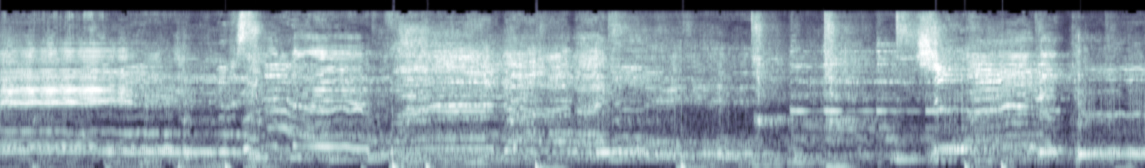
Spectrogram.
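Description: Gospel worship song: voices singing long held notes over a band, with drum beats underneath.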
